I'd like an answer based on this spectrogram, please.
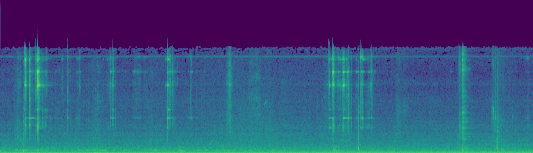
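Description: Dog's metal collar tags jingling faintly in a few short clusters of clinks as the dog moves, over a steady low hum.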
